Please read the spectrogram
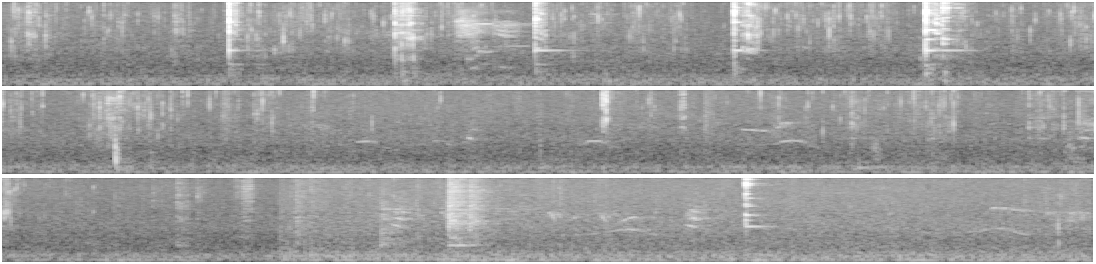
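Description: Metal spoon and fork clinking against a plate while tossing noodles, a string of sharp clinks, most of them in the first five seconds and a few spaced out later.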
